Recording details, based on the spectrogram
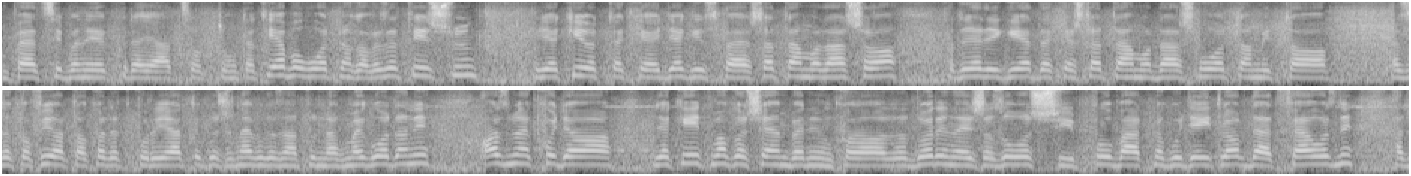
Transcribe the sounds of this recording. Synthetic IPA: mpɛrt̪seːbɛneːlkylɾɛjaːt̪so̞t̪ːuŋkt̪aːt̪ijɛbɒvo̞lt̪mɛɡɒvɛzɛt̪eːʃyŋkuɟɛkijøt̪ːɛkɛɟːɛɡeːspɛjɛʃlɛt̪aːmɒd̪aːʃrɒ | t̪aːt̪ɛɟɛleːɡeːrd̪ɛkɛʃlɛt̪aːmɒd̪aːʃʋo̞lt̪ɒmit̪ɒ | ɛzɛkɒfijɒt̪ɒlkɒd̪ɛt̪koɾuːjaːt̪eːkoʃoknɛmiɡɒzaːnt̪ud̪nɒkmɛɡo̞ld̪ɒni | ɒzmɛkho̞ɟɒ | uɟɛkeːt̪mɒɡɒʃɛmbɛɾyŋkɒd̪oɾinɛeːʃɒzoʃiproːbaːlt̪mɛɡuɟɛit̪lɒbd̪aːt̪fɛlho̞zni | hat̪

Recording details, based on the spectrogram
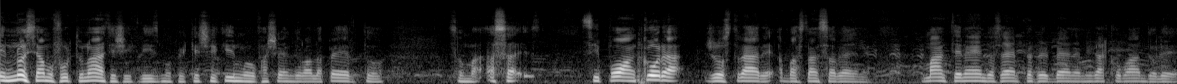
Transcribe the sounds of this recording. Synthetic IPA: enːojsjaːmofort̪unaːt̪it͡ʃiklizmopeɾk̟elt͡ʃiklizmofat͡ʃɛnd̪olalːapɛrt̪o | somːa̰ʔsa | sipwɔaŋkoːɾa | d͡ʒost̪ɾaːɾeʔabːast̪ant̪sabɛːnemant̪enɛnd̪osɛmpɾeperbɛːnemiɾakːomand̪ole

